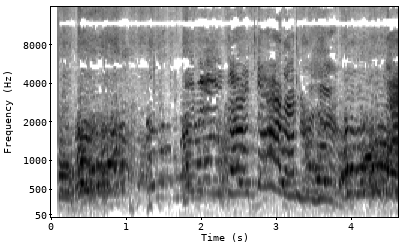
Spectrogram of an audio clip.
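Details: On 25 January 2022 in Leadore, Idaho, USA, a pack of hounds bays in loud, overlapping, wavering cries while holding a mountain lion at bay under a bridge.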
